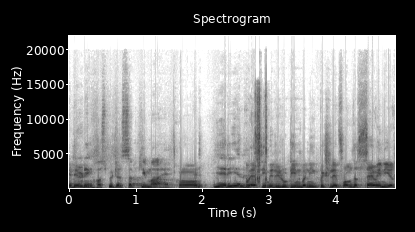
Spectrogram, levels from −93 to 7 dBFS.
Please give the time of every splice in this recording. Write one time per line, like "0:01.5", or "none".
0:02.7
